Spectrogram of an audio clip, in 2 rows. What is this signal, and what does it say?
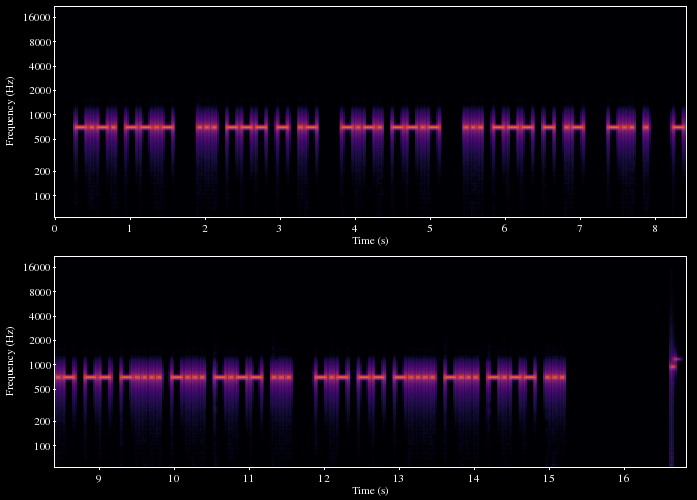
Morse code, heard as a keyed tone, about 25 wpm, 690 Hz. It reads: CQ SOTA CQ SOTA DE KM6BYS KM6BYS
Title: SOTA QSO Practice 25wpm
